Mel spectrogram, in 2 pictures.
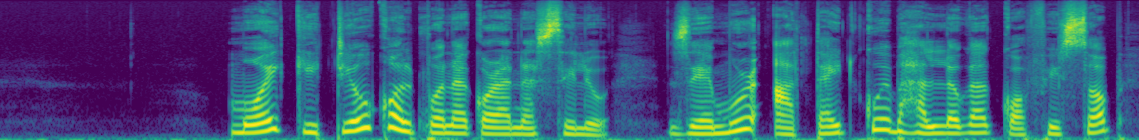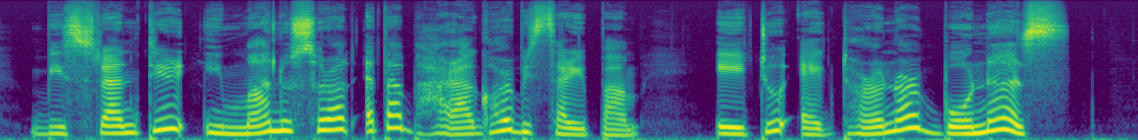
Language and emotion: Assamese, surprised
